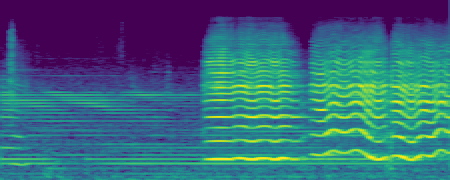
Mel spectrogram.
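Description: Carnatic classical music: a steady drone holds quietly, then about two seconds in a loud melodic line enters, its notes bending and oscillating in gamaka ornaments, with a short break near the end.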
